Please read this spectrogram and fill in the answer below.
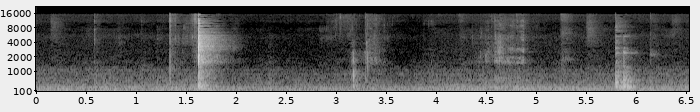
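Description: Metal fork cutting into soft baked stuffed eggplant and clicking against the plate: a sharp click about one and a half seconds in, a light scrape, and a duller knock near the end, over a low steady hum.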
